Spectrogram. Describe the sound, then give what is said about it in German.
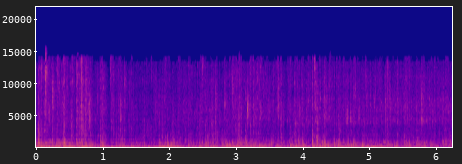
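About 1.5 litres of boiling water from a beer brew kit pours steadily into a beer brewing bucket, a continuous rushing splash with a low, droning resonance underneath, holding an even loudness throughout with no voices. “Ein Spitzengeräusch ist es, wenn Wasser, kochendes Wasser, in einen Bierbraueimer gefüllt wird von einem Brewkit.”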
